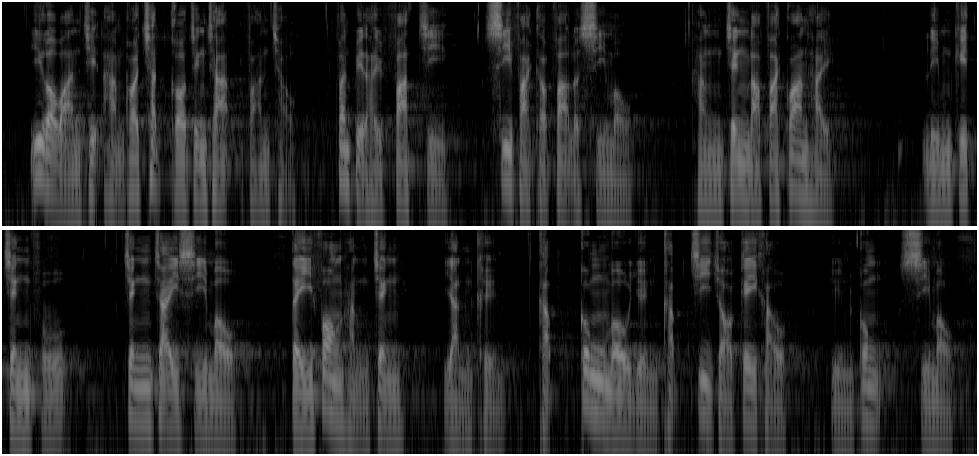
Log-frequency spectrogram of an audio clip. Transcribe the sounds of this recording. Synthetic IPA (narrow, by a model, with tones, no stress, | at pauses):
jiː˥kɔː˧wa̰ː˨˩nt͡siː˧t̚ha̰ː˨˩mkɔː˧jt͡sʰɐ˥t̚kɔː˧t͡sɪ˧ŋt͡sʰaː˧k̚faː˨nt͡sʰɐ̰˨˩w | fɐ˥npi˨t̚hɐ˨jfaː˧t̚t͡siː˨siː˥faː˧t̚kʰɐ˨pfaː˧t̚lɵ˨t̚siː˨mo˨˩w | hɐ˨˩ŋt͡sɪ˧ŋla̰ː˨pfaː˧t̚kʷaː˥nɦɐ˨˩j | liː˨˩mki˧t̚t͡sɪ˧ŋfuː˨˥ | t͡sɪ˧ŋt͡sɐ˧jsiː˨mo˨wt̪e˨jfɔː˥ŋɦɐ˨˩ŋt͡sɪ˧ŋjɐ˨˩nkʰyː˨˩n | kʰɐ˨p̚kʊ˥ŋmo˨˧wjyː˨˩nkʰɐ˨p̚t͡siː˥t͡sɔː˨ke˥jkʰɐ˧w | jyː˨˩nkʊ˥ŋsiː˨mo̰˨˩w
